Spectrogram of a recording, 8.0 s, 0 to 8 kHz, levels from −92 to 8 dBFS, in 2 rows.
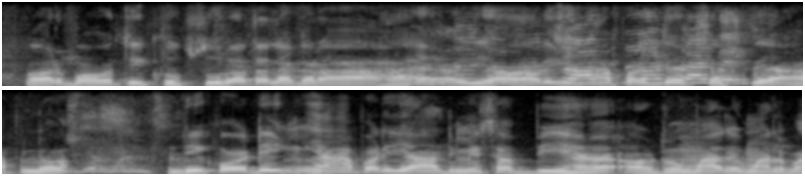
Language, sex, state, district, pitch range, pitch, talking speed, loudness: Hindi, male, Bihar, Araria, 190-205 Hz, 195 Hz, 195 wpm, -17 LUFS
